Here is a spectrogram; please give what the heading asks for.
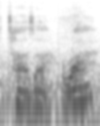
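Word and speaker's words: צרה: to the Hebrew which is strongs H 6869 pronounced as tazar ra and according to outline of biblical usage Straits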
